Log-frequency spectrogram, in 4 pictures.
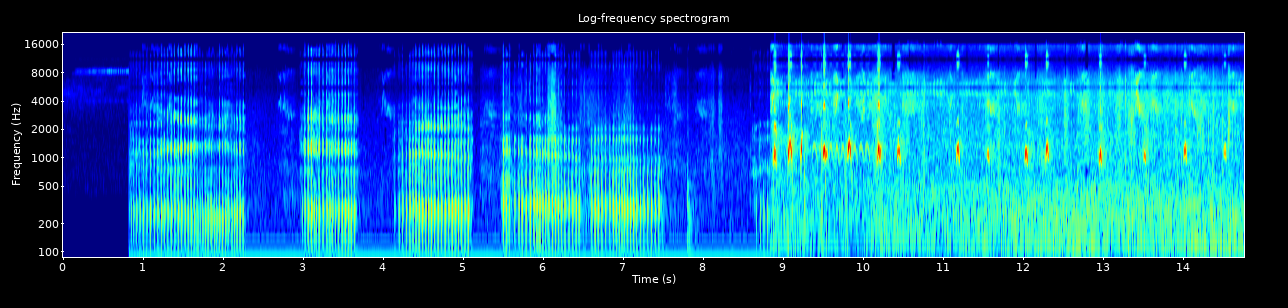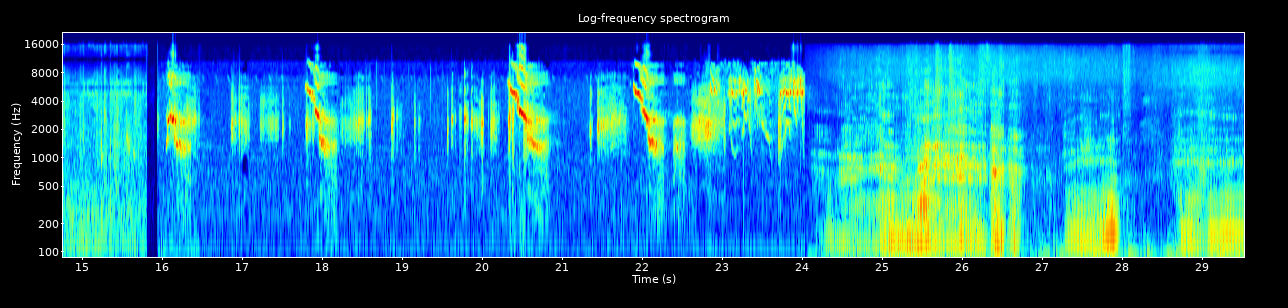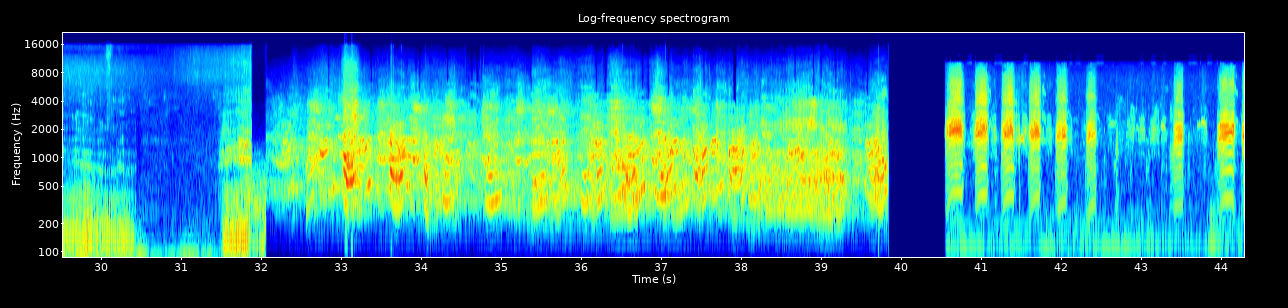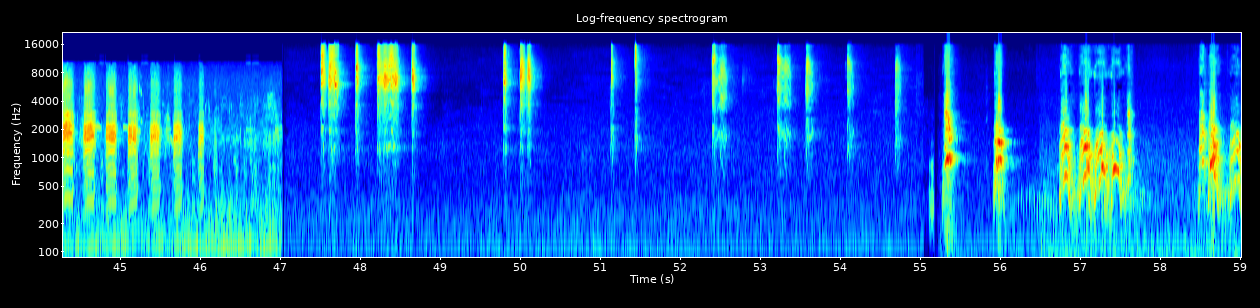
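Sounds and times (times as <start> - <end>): large animal deep calls: 0.8 - 7.7, 24.1 - 30.7
puma snarling: 24.1 - 30.6
meerkats squeaking: 47.5 - 48.8, 49.8 - 50.3, 52.4 - 54.9.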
